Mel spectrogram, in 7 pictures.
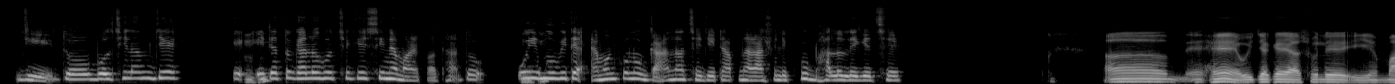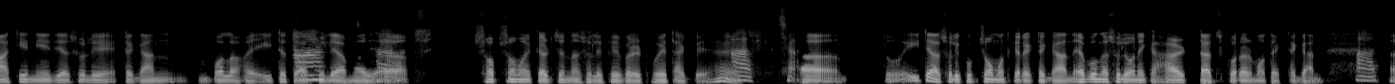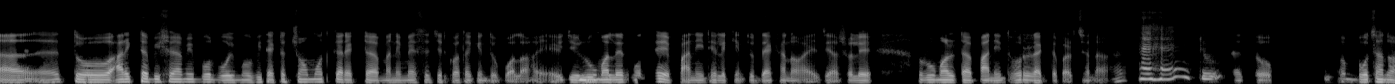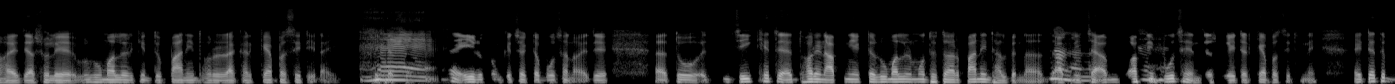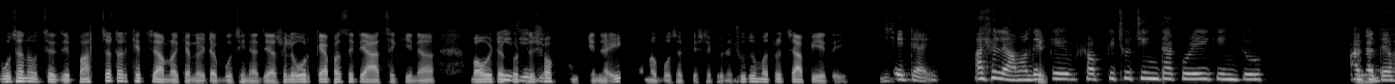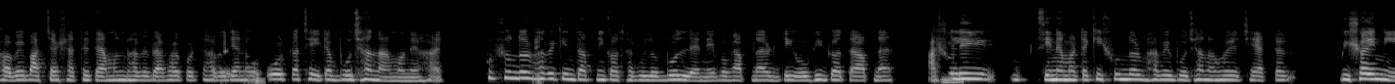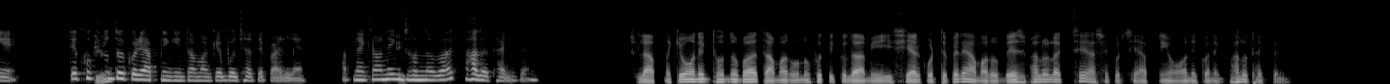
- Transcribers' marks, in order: other background noise; tapping; other noise; in English: "capacity"; in English: "capacity"; in English: "capacity"
- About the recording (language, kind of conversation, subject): Bengali, podcast, কোন সিনেমা তোমার আবেগকে গভীরভাবে স্পর্শ করেছে?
